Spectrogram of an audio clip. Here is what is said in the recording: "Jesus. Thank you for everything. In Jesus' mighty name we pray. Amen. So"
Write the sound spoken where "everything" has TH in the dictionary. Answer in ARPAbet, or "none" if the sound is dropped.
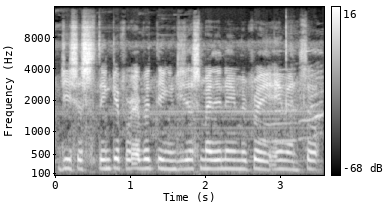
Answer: T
